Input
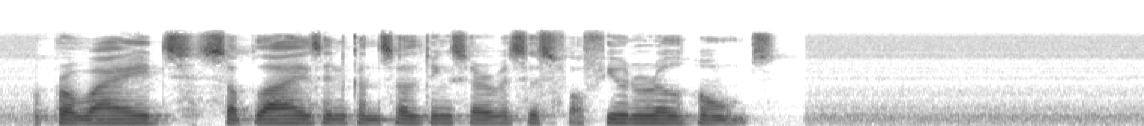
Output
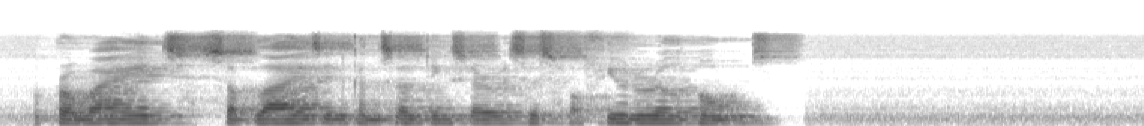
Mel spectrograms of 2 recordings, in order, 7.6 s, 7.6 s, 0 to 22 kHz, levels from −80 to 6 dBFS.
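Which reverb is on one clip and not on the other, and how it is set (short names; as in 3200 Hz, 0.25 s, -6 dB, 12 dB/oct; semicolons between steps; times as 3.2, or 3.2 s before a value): non-linear reverb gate 0.25 s flat, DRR 4 dB; gain -5 dB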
